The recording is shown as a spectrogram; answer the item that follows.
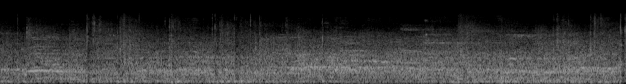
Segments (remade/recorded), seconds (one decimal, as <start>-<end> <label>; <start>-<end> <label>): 0.0-4.3 recorded; 4.3-4.9 remade; 4.9-6.3 recorded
